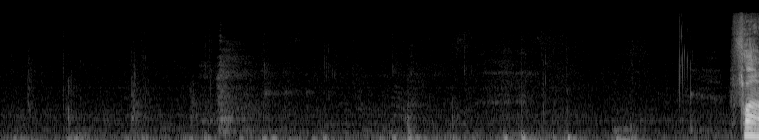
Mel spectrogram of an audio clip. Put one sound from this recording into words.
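Footsteps tread softly across a floor.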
